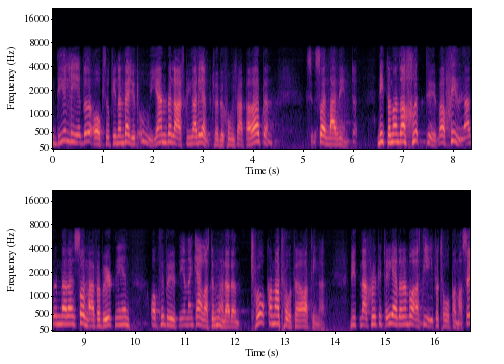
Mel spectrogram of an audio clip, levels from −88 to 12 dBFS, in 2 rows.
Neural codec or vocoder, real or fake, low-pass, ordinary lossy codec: codec, 16 kHz, 0.5 kbps, X-Codec, HuBERT features, trained on general audio; fake; 7.2 kHz; none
